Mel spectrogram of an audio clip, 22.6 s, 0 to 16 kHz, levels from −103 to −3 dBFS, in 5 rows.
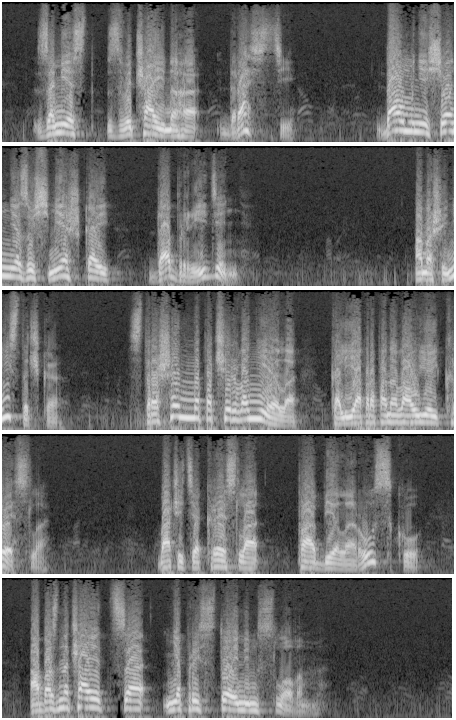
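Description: No faults to report: no dropouts, level jumps, distortion or timing problems anywhere in the recording.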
